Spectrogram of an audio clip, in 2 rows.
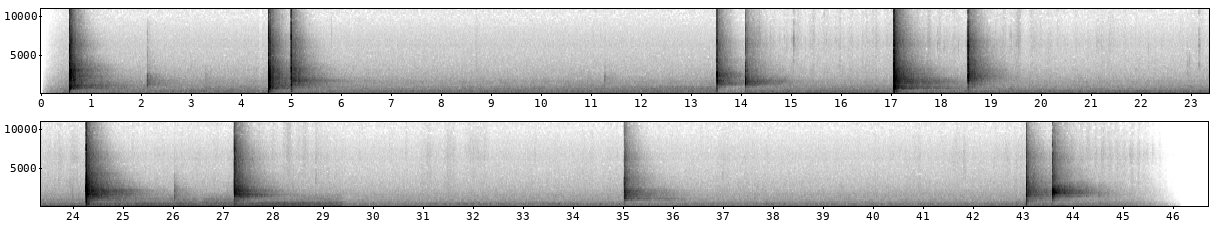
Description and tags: Pakkanen paukkuu puissa / Freeze, frost, snapping, popping in the trees
Puut naksuvat, paukkuvat pakkasessa. Hiljaista metsän huminaa.
Paikka/Place: Suomi / Finland / Ähtäri
Aika/Date: 21.04.1994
